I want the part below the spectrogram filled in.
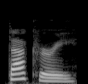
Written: thackary

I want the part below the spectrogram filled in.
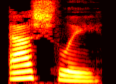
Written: ashly

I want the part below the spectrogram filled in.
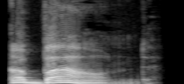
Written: abound

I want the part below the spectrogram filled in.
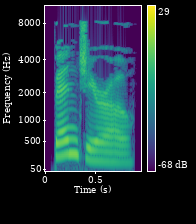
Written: benjiro

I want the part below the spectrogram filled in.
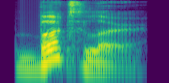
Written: butler

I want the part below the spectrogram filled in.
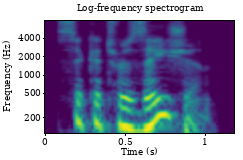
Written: cicatrization

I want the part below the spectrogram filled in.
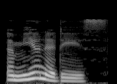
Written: immunity's

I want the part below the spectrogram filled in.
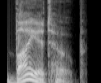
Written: biotope

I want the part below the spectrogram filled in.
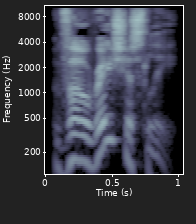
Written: voraciously

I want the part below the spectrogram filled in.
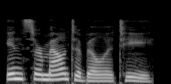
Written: insurmountability

